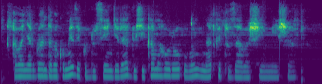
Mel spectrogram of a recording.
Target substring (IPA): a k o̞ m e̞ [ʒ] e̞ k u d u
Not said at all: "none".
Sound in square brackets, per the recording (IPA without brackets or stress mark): z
